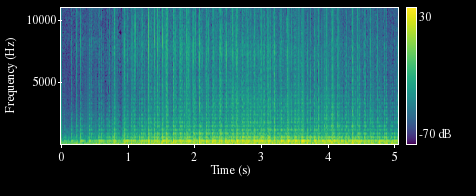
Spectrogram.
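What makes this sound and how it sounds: Long painted nails scratch and run along the ridges of a hollow, finger-thick blue ribbed plastic pop tube held close to the mic. It makes a rapid, rasping train of ridged clicks over a steady hum-like tone near 300 Hz. The sound starts quiet and grows louder after the first second.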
